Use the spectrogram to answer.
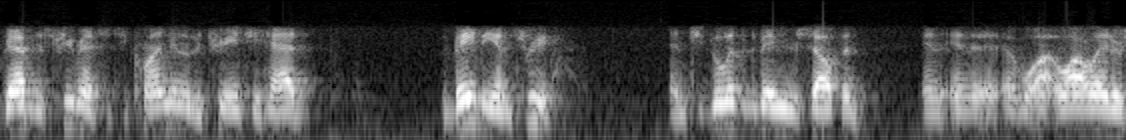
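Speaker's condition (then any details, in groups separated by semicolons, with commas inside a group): Parkinson's disease, young-onset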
